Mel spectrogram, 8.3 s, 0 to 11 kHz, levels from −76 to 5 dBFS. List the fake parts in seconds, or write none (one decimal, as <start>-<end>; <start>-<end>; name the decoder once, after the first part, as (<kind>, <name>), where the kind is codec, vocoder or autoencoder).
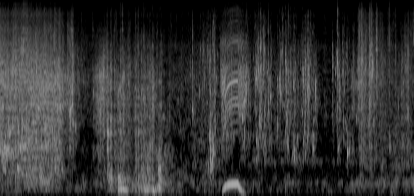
0.0-3.5 (vocoder, WaveNeXt); 7.0-8.3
